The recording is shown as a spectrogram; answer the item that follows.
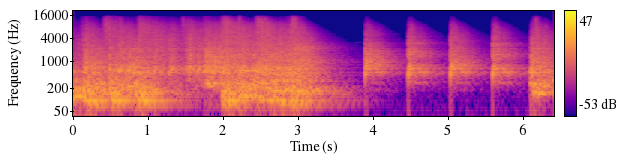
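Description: Marching drumline of snare drums, tenor drums and bass drums playing a cadence together; about three seconds in the playing stops and rings out, then four sharp unison strikes come about half a second apart before the full line comes back in at the very end.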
